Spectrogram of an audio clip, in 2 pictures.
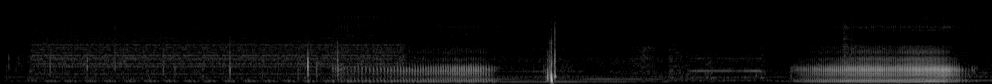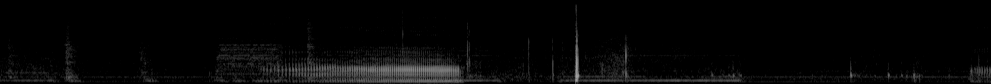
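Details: Pug wearing a cone after a major operation, sleeping: three loud, rattling inhaled snores about every four to five seconds, quiet between them, with faint clicks in the room; snoring.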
